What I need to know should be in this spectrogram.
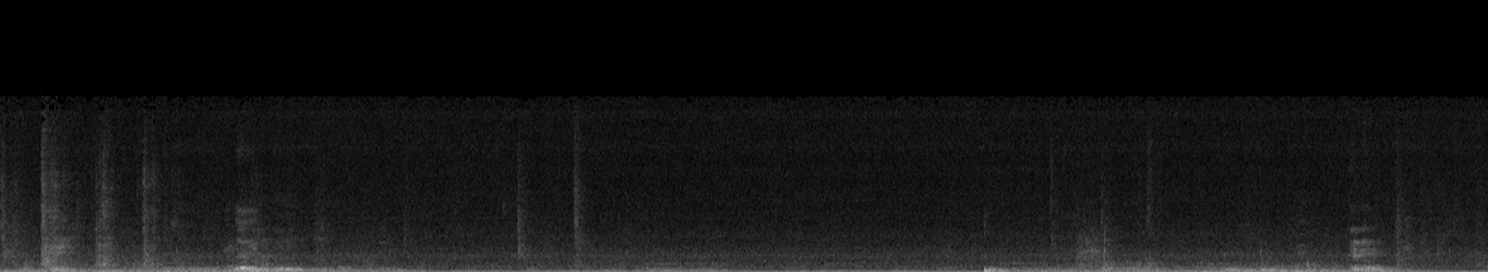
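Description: A choir of men sings together in a reverberant hall.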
